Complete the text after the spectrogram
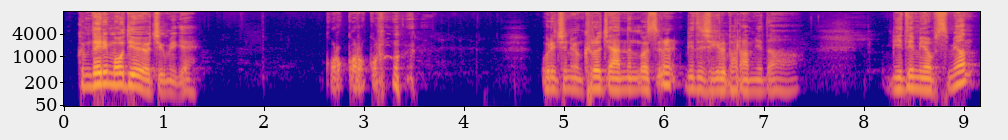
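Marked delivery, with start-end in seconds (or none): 2.6-3.2 unvoiced bubbling gurgle of sinking; drowning gurgle. Pastor jokes about drowning after being thrown off, gurgling. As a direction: gurgle like someone going under water.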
